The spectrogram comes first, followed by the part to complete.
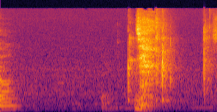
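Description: A woman sniffing a fragrance-mist bottle held at her nose: one short, loud sniff through the nose about a second and a half in.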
